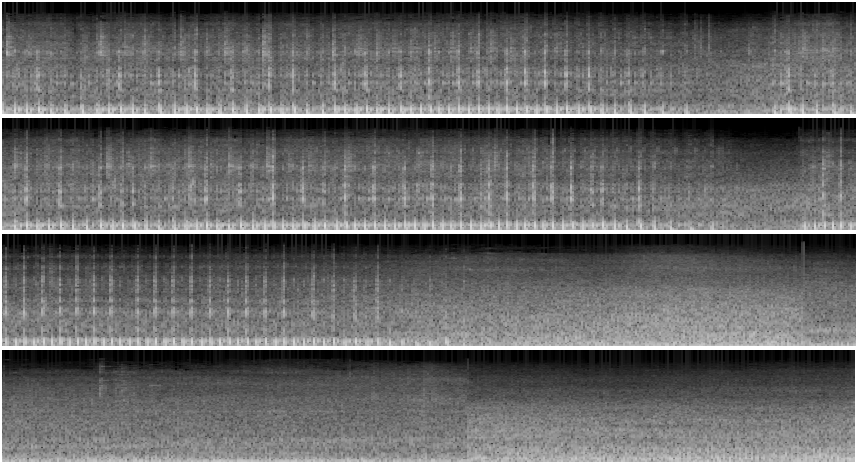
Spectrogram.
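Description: Two-stroke Vespa engine running with a fast, rapid popping beat, dropping out briefly twice and picking up again. After about eleven seconds it settles into a lower, steadier running note.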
